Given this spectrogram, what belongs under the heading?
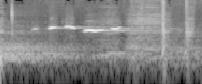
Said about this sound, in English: And I had a pipe. And I used to whistle.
